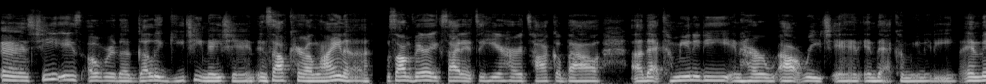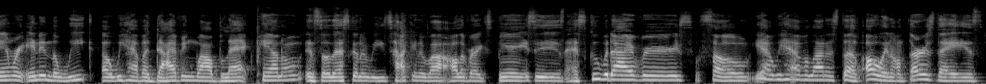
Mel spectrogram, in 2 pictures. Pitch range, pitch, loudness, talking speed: 160-185 Hz, 170 Hz, -20 LUFS, 215 wpm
